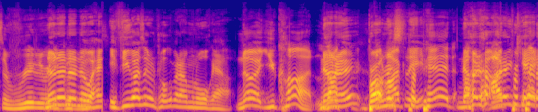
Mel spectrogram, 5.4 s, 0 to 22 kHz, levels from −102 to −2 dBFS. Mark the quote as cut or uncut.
cut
